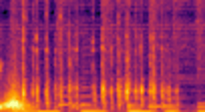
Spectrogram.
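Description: Background music with a steady bass beat. A short whoosh at the start marks a scene transition, followed by a quick run of light clicks like keyboard typing, and a few melody notes near the end.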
